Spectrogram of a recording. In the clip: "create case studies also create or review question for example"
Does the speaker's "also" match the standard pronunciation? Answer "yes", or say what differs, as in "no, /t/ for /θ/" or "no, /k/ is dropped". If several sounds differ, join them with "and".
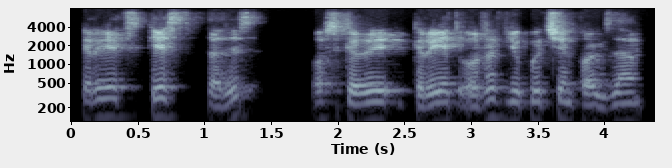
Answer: no, /l/ is dropped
